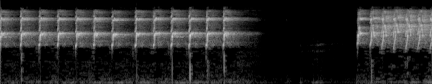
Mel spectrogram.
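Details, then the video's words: Lovebird rattling out the gemuruh tembakan training song: rapid buzzy pulses for two and a half seconds, a one-second silence, then the same grating chatter resuming. "LOVEBIRD SUARA GEMURUH TEMBAKAN BURUNG LOVEBIRD"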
